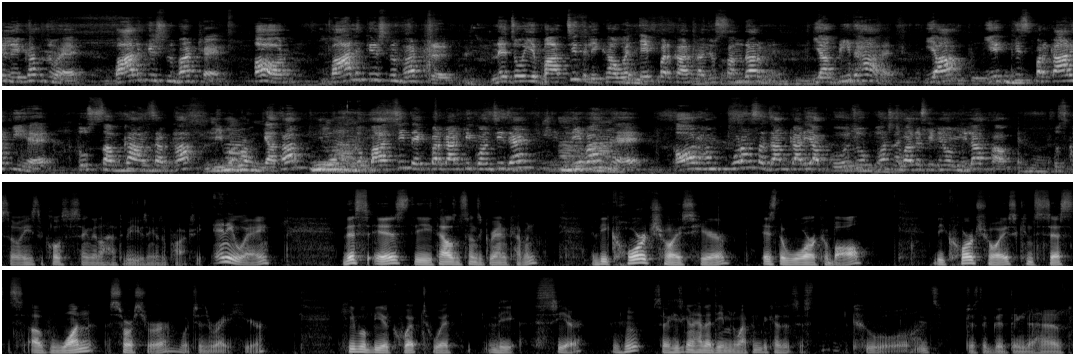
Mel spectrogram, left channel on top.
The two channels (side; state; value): both; different; correlation 0.00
